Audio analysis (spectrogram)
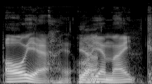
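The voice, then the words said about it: Put-on Australian accent. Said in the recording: “what happened to the accent? ... Comes back when I talk to Aussies, you know, start talking like this.”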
